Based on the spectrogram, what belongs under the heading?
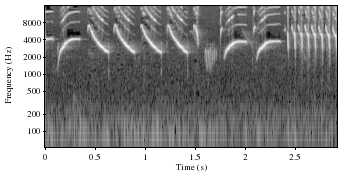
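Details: Canary chirping to call a rival: a series of loud downslurred whistles about every quarter second, a couple of rising notes, ending in a rapid high trill.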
